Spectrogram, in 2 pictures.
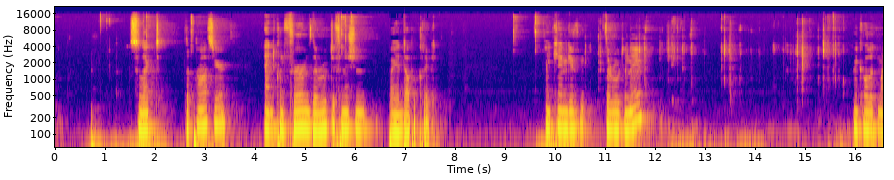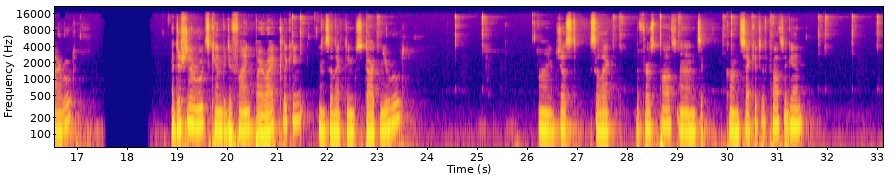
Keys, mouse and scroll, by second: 0.3-1.5 scroll down 1, 1.9 click, 10.7 BackSpace, 12.3 shift+m, 12.7 y, 13.5 shift+r, 14.9-16.2 typing, 18.8 F1, 21.4 right click, 22.8 click, 24.3-24.6 scroll down 1, 24.6 click, 25.6-27.7 scroll up 1, 27.7 click, 28.3-28.7 scroll down 1, 28.7 click.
